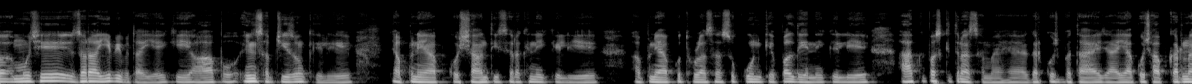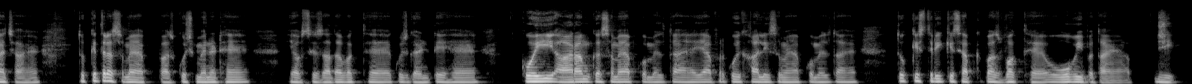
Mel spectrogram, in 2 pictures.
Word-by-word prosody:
मुझे 145 +3 +4
ज़रा 140 +2 +4
ये 135 +3 +4
भी 140 -2 +1
बताइए 95 -2 -5
कि 110 -1 -3
आप 105 +1 -1 0.3
इन 140 +1 +8
सब 120 -4 +1
चीज़ों 120 +2 +1
के 100 - -9
लिए 95 +2 -6 0.4
अपने 115 -3 +1
आप 105 0 -1
को 115 - -3
शांति 110 +1 +1
से 110 +2 -5
रखने 115 0 -3
के 105 0 -7
लिए 95 +1 -5 0.4
अपने 110 +1 0
आप 105 -1 +2
को 120 - -4
थोड़ा-सा 110 0 0
सुकून 120 +1 -1
के 115 - -3
पल 130 +2 +1
देने 105 -2 -2
के 110 +1 -6
लिए, 105 +1 -2 0.3
आपके 125 +3 0
पास 150 - +3
कितना 125 -4 0
समय 95 -3 -6
है? 100 +1 -6
अगर 105 +3 -4
कुछ 120 -2 -3
बताया 105 -1 -1
जाए 100 -1 -2
या 105 0 +1
कुछ 115 +2 -3
आप 105 - 0
करना 120 0 +4
चाहें 100 -1 -3 0.4
तो 140 - 0
कितना 165 +3 +5
समय 115 -5 +2
आपके 105 0 -4
पास 100 -1 -1
कुछ 115 -1 -3
मिनट 110 0 +2
हैं 115 0 +1 0.4
या 110 - +2
उससे 105 +2 -3
ज़्यादा 105 +1 +1
वक़्त 110 +1 -3
है, 105 -1 0
कुछ 110 0 -5
घंटे 100 +2 -2
हैं? 105 +1 -2 0.4
कोई 135 0 +10
आराम 120 +2 +6
का 125 +1 0
समय 120 0 +2
आपको 120 0 -1
मिलता 110 +1 -3
है 110 0 -1
या 115 0 +1
फ़िर 110 +3 -8
कोई 120 -1 -1
खाली 115 -1 0
समय 110 0 -2
आपको 110 +2 -5
मिलता 105 +1 -3
है? 110 +1 -5 0.4
तो 145 - +2
किस 155 +1 0
तरीक़े 135 -1 +2
से 125 - +2
आपके 120 - -2
पास 120 -4 +2
वक़्त 120 -1 0
है 105 -1 0
वो 115 +1 +2
भी 120 -1 +4
बताएँ 90 -4 -3
आप? 95 +3 -12 0.2
जी। 100 -4 0
110 Hz, 220 wpm, -23 LUFS, 105-120 Hz, 0.4 s, कोई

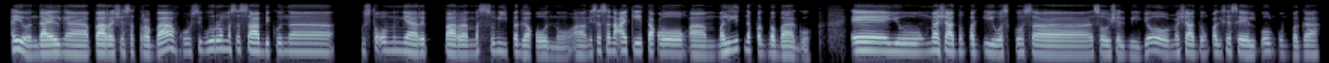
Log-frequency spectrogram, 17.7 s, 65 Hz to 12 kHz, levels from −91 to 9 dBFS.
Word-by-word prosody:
Ayun, 170 -10 +3
dahil 150 +1 +6
nga 145 -2 -1
para 150 -1 +6
siya 160 0 -6
sa 160 - -8
trabaho, 165 +6 +2
siguro 200 +5 -3
masasabi 185 -4 +2
ko 175 0 -8
na, 170 -1 -3 0.9
gusto 170 - -7
kong 185 0 -4
mangyari 165 -4 0 0.2
para 150 -2 +3
mas 160 +2 -8
sumipag 160 -4 -3
ako 135 0 -5
'no. 120 -1 -15
Ah, 140 -1 -5
isa 180 +4 -5
sa 190 - -2
nakikita 175 -2 +2
kong, 155 -1 0
um, 140 -2 -2
maliit 180 +8 -1
na 190 - +1
pagbabago 135 -9 -2 0.5
eh, 180 -2 +7
yung 165 0 -5
masyadong 165 -3 +3
pag-iwas 155 -2 -4
ko 160 0 -7
sa 155 - -2 0.7
social 140 -1 -5
media 135 +6 -6
o 165 -5 0
masyadong 150 0 -2
pagse-cellphone 155 +1 -4
kumbaga. 140 0 -7
155 Hz, 135 wpm, -24 LUFS, 145-175 Hz, 0.9 s, eh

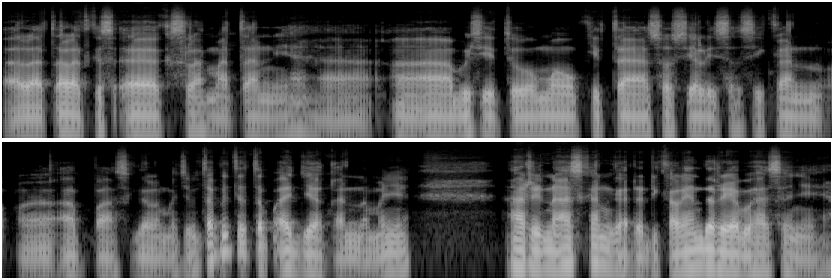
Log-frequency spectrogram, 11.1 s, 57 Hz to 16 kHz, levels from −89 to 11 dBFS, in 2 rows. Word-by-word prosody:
alat-alat 70 +2 +2
kes - - -1
eee, 75 -1 +4
keselamatannya. 70 -1 -3
Eee - - -8 0.2
heeh, 70 0 0
abis 75 0 -1
itu 70 - -3
mau 70 -1 0
kita 70 -1 -1
sosialisasikan, 70 +1 -2 0.4
eee, 65 +1 -4
apa - - -4
segala 70 -2 -4
macam. 65 - -7
Tapi - - +2
tetep - - -1
aja 80 -4 +2
kan 65 0 -5
namanya, 80 +6 -2 0.6
hari 95 -1 +4
naas 105 +2 +5
kan 105 -2 +2
gak 90 - 0
ada - - -8
di - - -4
kalender 90 +5 +5
ya 80 -2 +7
bahasanya 75 -3 0
70 Hz, 155 wpm, -23 LUFS, 70-80 Hz, 0.6 s, ya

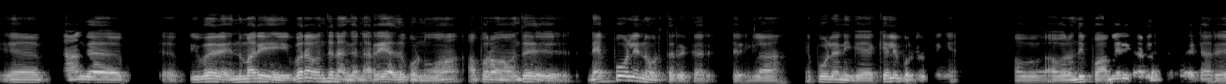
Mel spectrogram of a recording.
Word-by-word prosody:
அ - - +1 0.5
நாங்க 120 +3 +1 0.7
அ - - -9 0.3
இவரு 130 0 +4
இந்த 125 +2 +2
மாரி 140 +1 +4 0.3
இவரை 145 +8 +2
வந்து 140 +1 +1
நாங்க 105 -3 +1
நிறைய 115 +1 +3
இது 115 - +1
பண்ணுவோம். 100 +4 -1 0.2
அப்புறம் 115 -1 +1
இது 135 - +3 0.7
நேப்போலியன் 150 - +2
ஒருத்தரு - - -3
இருக்காரு. - - -7 0.2
சரிங்களா, 95 0 -3 0.4
நேப்போலியன் 120 -3 0
நீங்க 95 -1 0 0.2
கேள்விப்பட்டிருப்பீங்க. - - -1 0.6
அவரு 95 0 -3 0.2
அவர் 105 +1 +1
வந்து 125 +4 +3
இப்போஅமெரிக்கால 105 0 0
செட்டில் - - -11
ஆயிட்டாரு. 90 +1 -3
115 Hz, 130 wpm, -22 LUFS, 105-135 Hz, 0.7 s, இவரு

